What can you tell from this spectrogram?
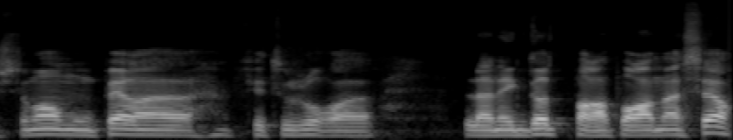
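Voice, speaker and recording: A man's fairly low-pitched voice in a monotone, flat intonation. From southern France (Montpellier area, Hérault). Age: 30s. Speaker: MMA fighter and coach. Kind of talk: interview. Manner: hesitant, many fillers.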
